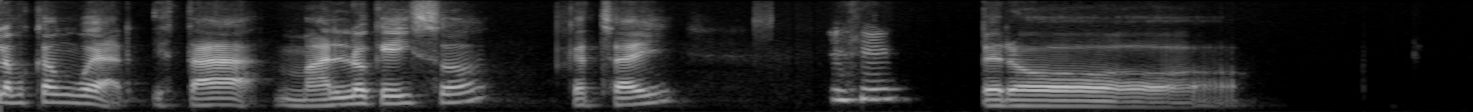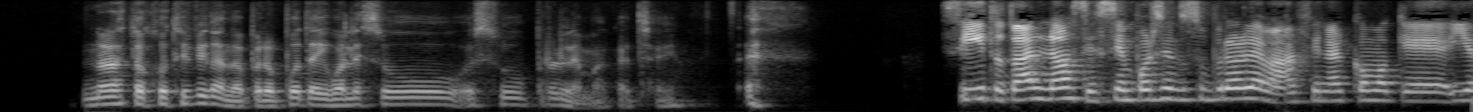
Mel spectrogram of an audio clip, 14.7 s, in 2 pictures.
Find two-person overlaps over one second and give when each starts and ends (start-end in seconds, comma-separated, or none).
none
